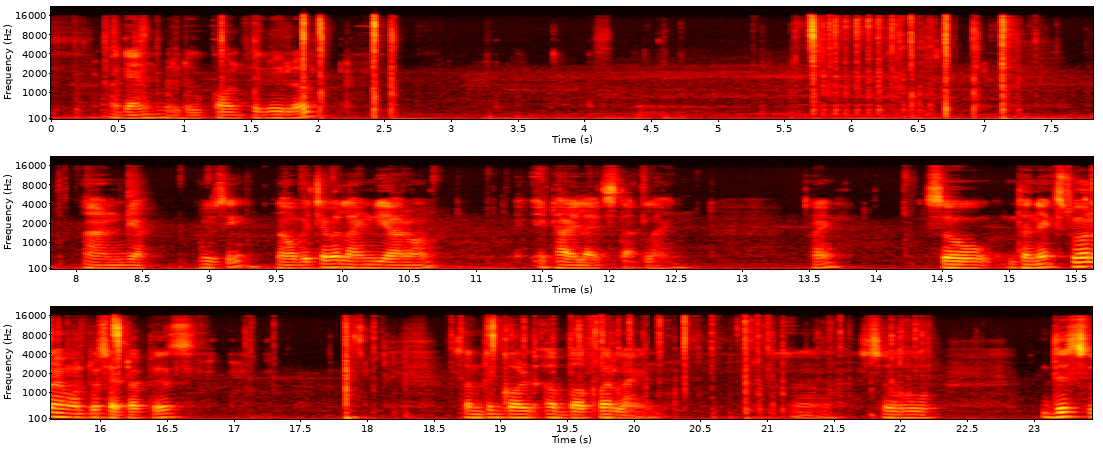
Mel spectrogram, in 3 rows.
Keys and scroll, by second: 0.0-1.7 typing, 1.8 Tab, 2.4 Tab, 3.2 typing, 4.1 Down, 4.6 Left, 5.3 Right, 5.7 BackSpace, 5.8-7.1 BackSpace, 8.7 Up, 9.2 Page_Down, 9.6 Page_Up, 10.0 Page_Down, 10.4 Page_Up, 17.8-21.9 typing.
